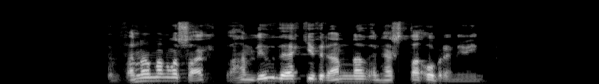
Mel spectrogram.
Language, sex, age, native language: Icelandic, male, 40-49, Icelandic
